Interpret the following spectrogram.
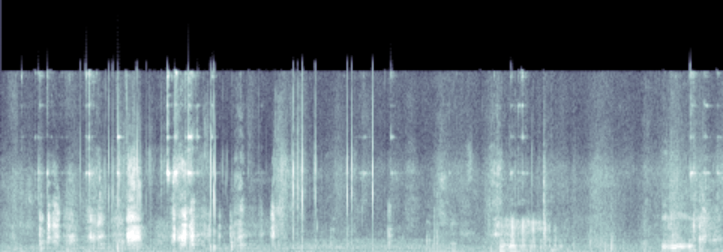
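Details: Male Miniature Schnauzer indoors in the morning throwing a fit as his owner makes the bed and folds his blanket: soft, wavering whines and grumbles, with scattered clicks and rustling.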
